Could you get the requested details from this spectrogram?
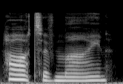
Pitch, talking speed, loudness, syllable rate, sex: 185 Hz, 145 wpm, -15 LUFS, 2.6 syllables/s, female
